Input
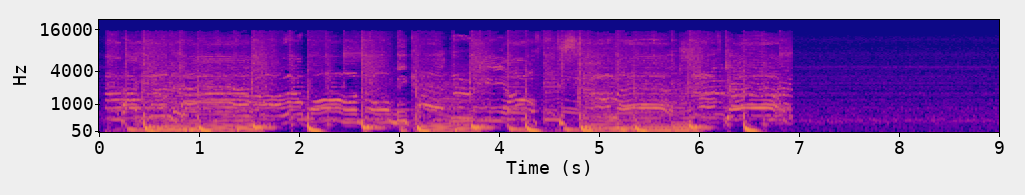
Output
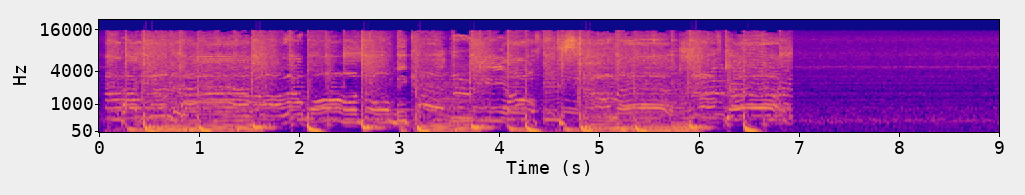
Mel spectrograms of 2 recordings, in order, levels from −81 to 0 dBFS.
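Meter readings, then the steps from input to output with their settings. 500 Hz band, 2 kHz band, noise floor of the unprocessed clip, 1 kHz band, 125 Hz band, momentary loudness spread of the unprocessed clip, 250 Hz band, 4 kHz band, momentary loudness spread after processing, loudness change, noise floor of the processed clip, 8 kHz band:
+4.0 dB, +5.0 dB, -53 dBFS, +4.0 dB, +3.0 dB, 3 LU, +3.5 dB, +11.5 dB, 6 LU, +11.0 dB, -41 dBFS, +17.5 dB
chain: tone controls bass -1 dB, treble +15 dB; gain +4 dB

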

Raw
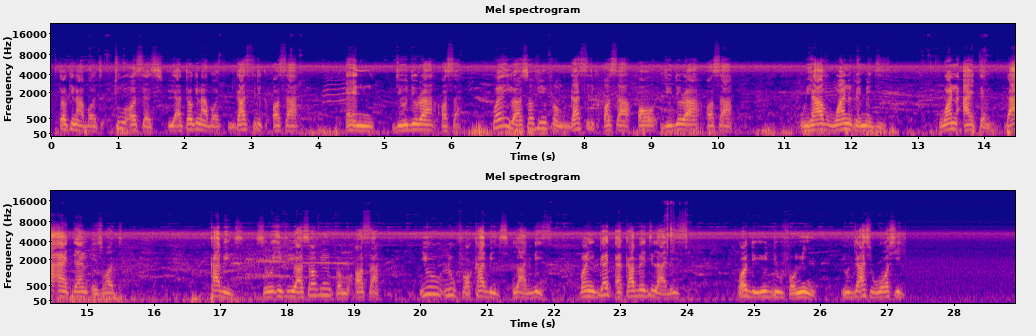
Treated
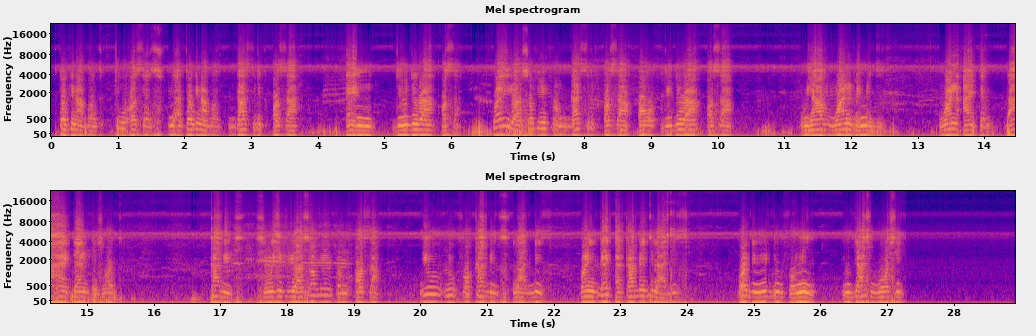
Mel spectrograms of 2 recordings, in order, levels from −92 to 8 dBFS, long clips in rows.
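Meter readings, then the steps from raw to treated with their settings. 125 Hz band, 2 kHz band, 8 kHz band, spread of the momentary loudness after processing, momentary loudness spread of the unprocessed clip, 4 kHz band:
+4.5 dB, +5.0 dB, n/a, 16 LU, 16 LU, +2.0 dB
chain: dynamic EQ 2300 Hz, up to +6 dB, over -38 dBFS, Q 1.5; doubler 43 ms -12.5 dB; half-wave rectifier; bell 630 Hz -6 dB 0.24 oct; maximiser +8 dB; gain -1 dB

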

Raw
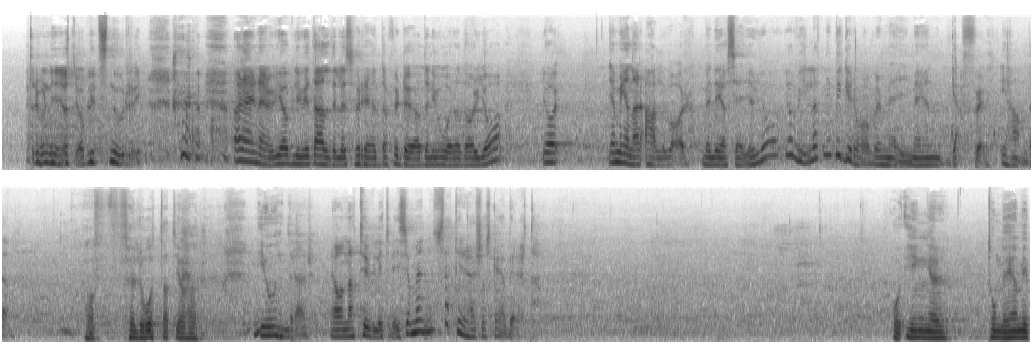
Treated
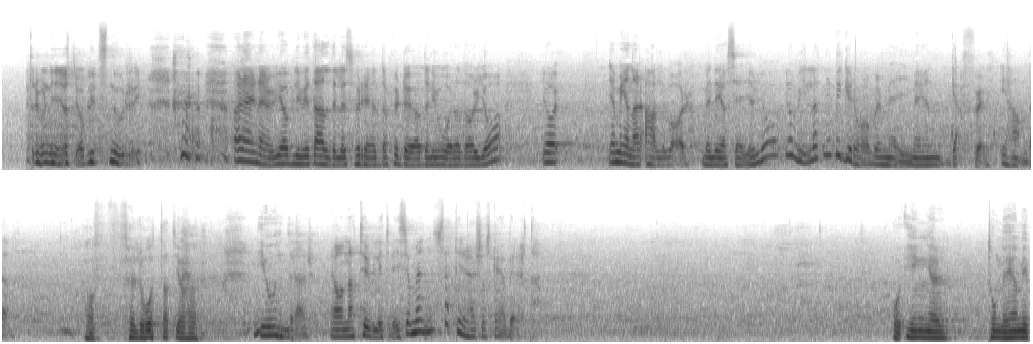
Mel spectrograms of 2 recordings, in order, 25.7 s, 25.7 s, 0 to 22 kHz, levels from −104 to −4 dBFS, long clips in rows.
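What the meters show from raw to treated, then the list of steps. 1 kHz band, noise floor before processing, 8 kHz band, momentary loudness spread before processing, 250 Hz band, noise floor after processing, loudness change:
-5.5 dB, -47 dBFS, under -20 dB, 18 LU, -3.5 dB, -53 dBFS, -4.5 dB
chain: tape spacing loss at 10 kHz 28 dB; gain -3 dB

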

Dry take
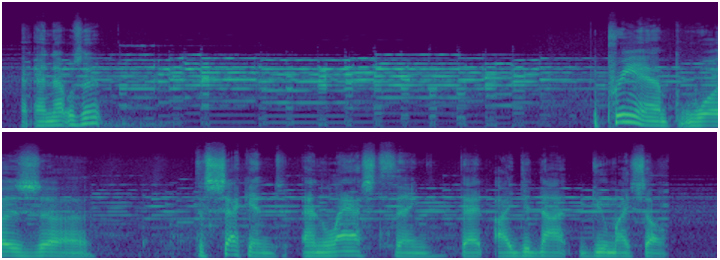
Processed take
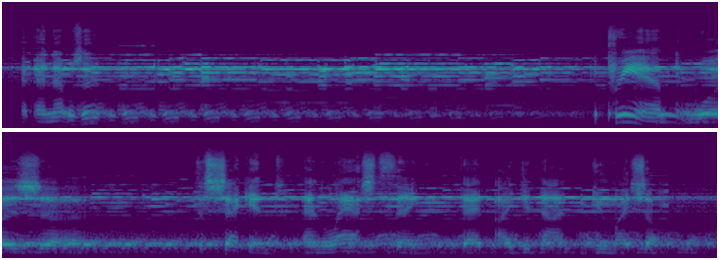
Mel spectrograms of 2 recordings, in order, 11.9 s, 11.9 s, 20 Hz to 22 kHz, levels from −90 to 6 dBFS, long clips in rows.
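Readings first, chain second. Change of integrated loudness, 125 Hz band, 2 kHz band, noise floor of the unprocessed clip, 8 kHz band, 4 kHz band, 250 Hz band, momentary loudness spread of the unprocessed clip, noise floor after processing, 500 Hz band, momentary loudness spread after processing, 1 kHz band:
-10.0 dB, under -40 dB, -7.5 dB, -53 dBFS, -18.5 dB, -13.0 dB, under -35 dB, 12 LU, -58 dBFS, -19.0 dB, 14 LU, under -30 dB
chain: double band-pass 1100 Hz, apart 2.4 oct; differentiator; dark delay 0.339 s, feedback 82%, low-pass 630 Hz, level -7.5 dB; gain +7.5 dB

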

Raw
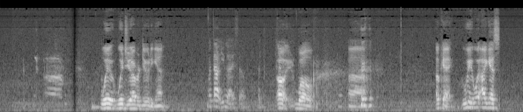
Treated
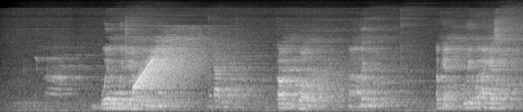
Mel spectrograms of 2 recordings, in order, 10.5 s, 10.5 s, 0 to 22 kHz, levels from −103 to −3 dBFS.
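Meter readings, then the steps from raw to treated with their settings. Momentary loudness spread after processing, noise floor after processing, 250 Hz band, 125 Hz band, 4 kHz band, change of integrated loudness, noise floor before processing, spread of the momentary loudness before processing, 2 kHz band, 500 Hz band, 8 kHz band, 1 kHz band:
23 LU, -46 dBFS, -2.0 dB, -0.5 dB, +2.5 dB, +2.0 dB, -48 dBFS, 23 LU, +8.5 dB, -3.0 dB, 0.0 dB, +3.5 dB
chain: painted sound rise, 2.65–3.06, 830–2600 Hz -8 dBFS; shimmer reverb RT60 2.3 s, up +7 st, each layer -8 dB, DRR -2.5 dB; gain -7 dB

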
